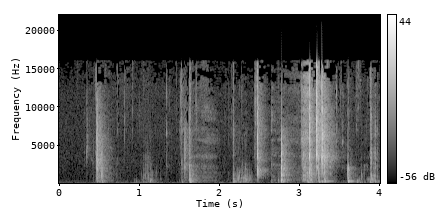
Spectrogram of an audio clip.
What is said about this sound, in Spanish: Ay, perdón, estaba tomando agua.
